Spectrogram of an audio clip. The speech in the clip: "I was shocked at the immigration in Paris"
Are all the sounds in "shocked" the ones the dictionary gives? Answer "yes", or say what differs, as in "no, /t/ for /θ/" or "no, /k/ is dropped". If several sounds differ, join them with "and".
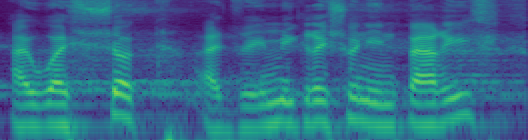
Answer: no, /t/ is dropped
